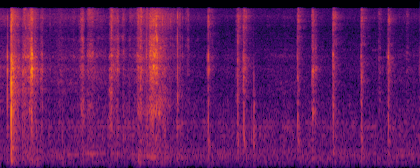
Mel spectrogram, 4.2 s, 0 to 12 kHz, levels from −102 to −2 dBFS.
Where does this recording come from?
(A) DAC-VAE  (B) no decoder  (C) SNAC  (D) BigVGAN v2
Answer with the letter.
D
